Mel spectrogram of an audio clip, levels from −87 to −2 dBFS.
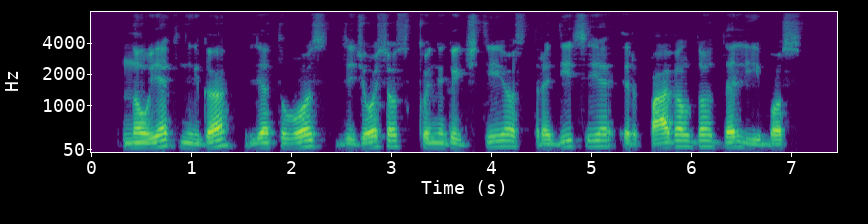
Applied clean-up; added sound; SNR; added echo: none; none; none; none.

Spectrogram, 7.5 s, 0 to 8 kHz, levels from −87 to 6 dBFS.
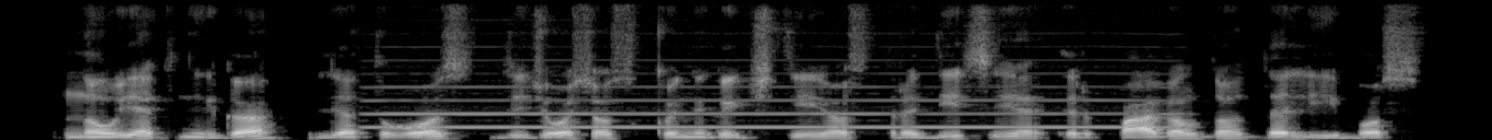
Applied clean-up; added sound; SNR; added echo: none; Wind instrument, woodwind instrument; 16 dB; none.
